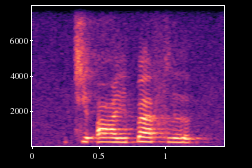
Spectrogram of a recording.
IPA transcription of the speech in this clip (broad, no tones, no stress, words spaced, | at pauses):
t͡ɕɛʔʕe ɓaflə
